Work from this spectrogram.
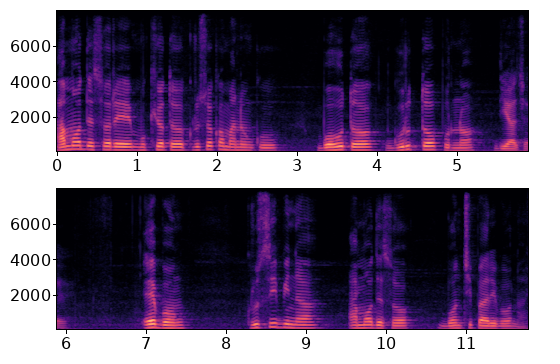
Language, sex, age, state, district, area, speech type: Odia, male, 45-60, Odisha, Bhadrak, rural, spontaneous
